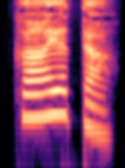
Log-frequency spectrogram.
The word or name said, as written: ಕೆಯ್ದು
